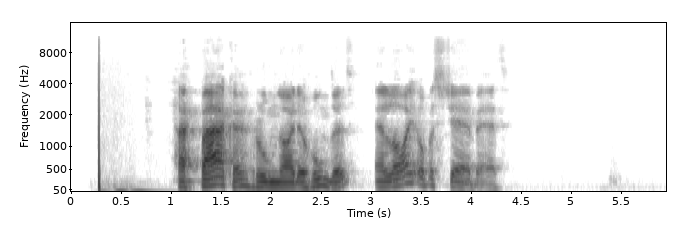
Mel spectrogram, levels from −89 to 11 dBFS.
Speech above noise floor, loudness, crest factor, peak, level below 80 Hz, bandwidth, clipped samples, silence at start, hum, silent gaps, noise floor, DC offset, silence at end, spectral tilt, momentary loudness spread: 64 dB; -20 LUFS; 22 dB; 0 dBFS; -50 dBFS; 10 kHz; under 0.1%; 0.25 s; none; none; -84 dBFS; under 0.1%; 1.7 s; -8 dB/octave; 18 LU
